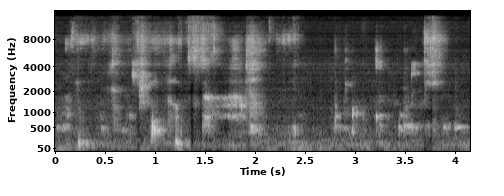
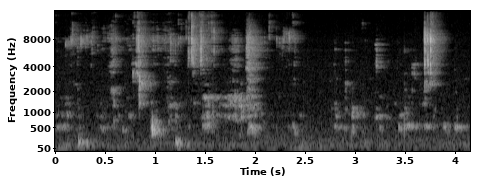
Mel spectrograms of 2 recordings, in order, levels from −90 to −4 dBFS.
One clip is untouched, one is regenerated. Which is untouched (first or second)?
second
